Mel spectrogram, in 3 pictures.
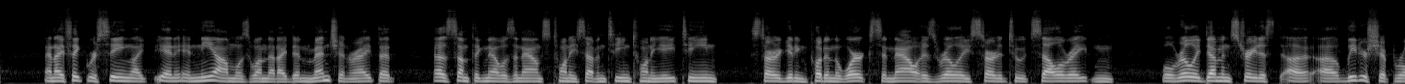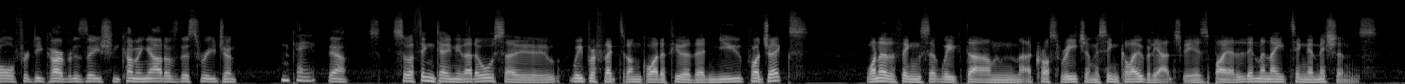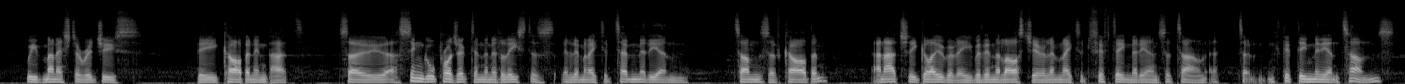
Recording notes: Recorded live at ADIPEC 2023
